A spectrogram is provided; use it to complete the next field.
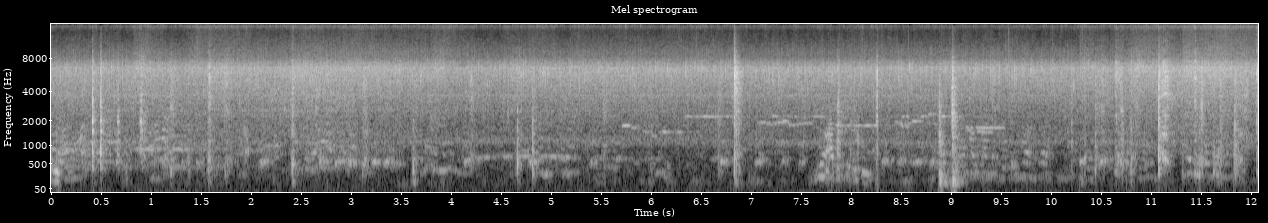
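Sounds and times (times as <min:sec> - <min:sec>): oil sizzling in a wok: 0:00.0 - 0:12.0
metal spatula scraping a pan: 0:00.4 - 0:03.9, 0:10.2 - 0:12.0.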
